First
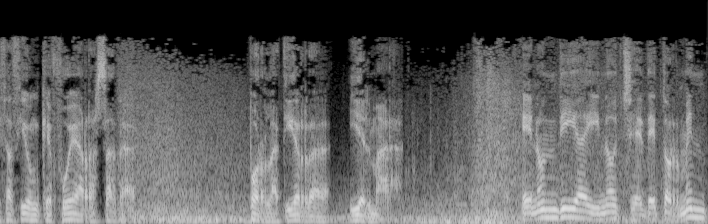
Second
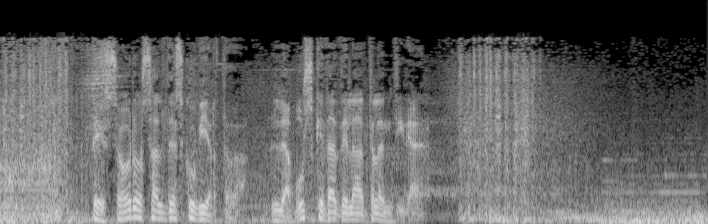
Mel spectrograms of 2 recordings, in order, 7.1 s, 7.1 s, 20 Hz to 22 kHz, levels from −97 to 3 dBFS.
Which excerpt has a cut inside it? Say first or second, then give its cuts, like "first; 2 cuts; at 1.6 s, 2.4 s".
second; 1 cut; at 1.8 s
